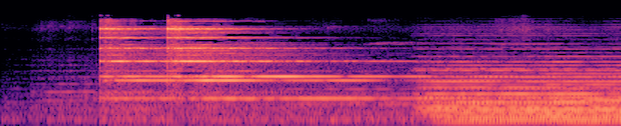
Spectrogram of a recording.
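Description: A small church bell rings twice, about half a second apart, and rings on as it fades; this is the bell that signals the start of Mass. About three seconds in, the church organ comes in with a sustained full chord.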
